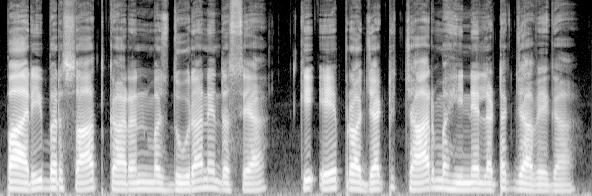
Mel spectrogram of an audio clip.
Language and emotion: Punjabi, sad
